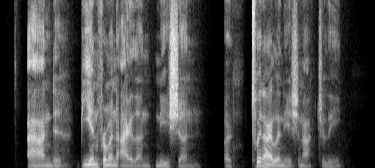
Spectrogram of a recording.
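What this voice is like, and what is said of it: Trinidadian Caribbean accent. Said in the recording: “in case you can tell by my accent, I'm from the Caribbean, particularly from Trinidad and Tobago”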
